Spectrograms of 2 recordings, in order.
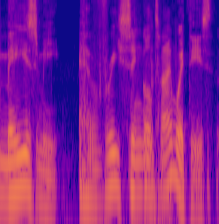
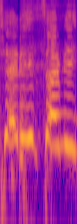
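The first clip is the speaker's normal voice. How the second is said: raised, calling-out voice; 12 dB louder than usual. Acting out how a wife calls someone to eat: imitating Teddy's wife. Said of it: "She goes".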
